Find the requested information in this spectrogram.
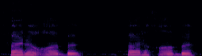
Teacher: یعنی با کو نمایاں پڑھیں گے قلقلے کے ساتھ. وقفاً فرغب، فرغب.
